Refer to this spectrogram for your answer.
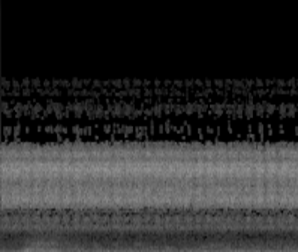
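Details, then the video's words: Steady, piercing buzz of massed cicadas on a hot summer day in a picturesque Italian town, even and continuous from start to finish with only faint low background noise. "Cicadas In Warm Summer Day In Italian Town"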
